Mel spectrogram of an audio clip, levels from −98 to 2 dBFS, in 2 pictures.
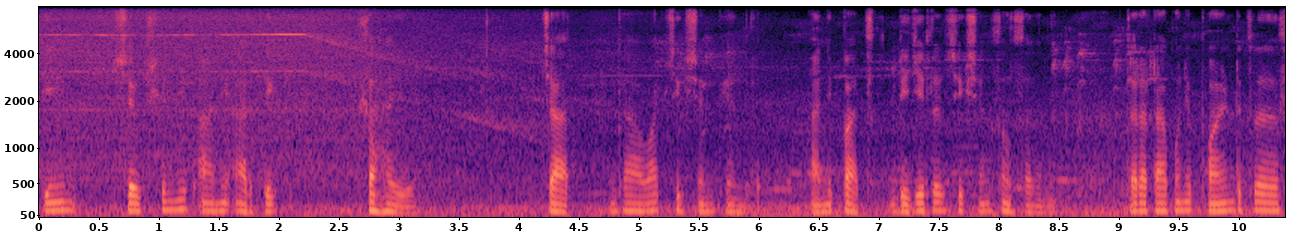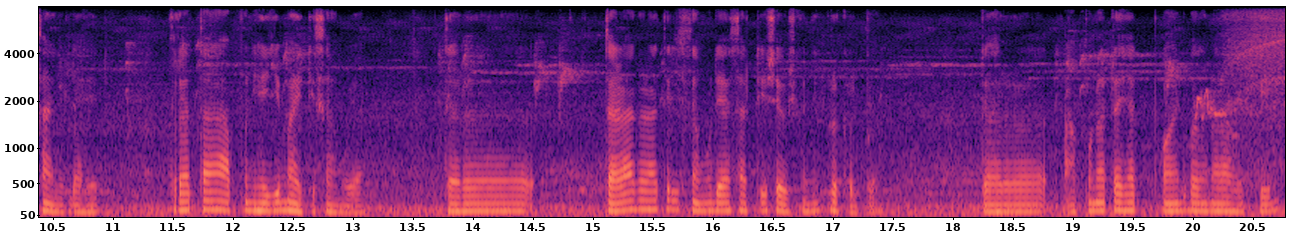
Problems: constant background noise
